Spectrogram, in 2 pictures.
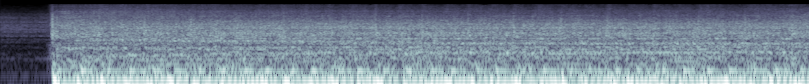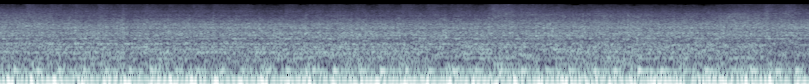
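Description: Heavy metal track playing loud, dense and driving with a heavy low end, resuming after a brief break at the very start.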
